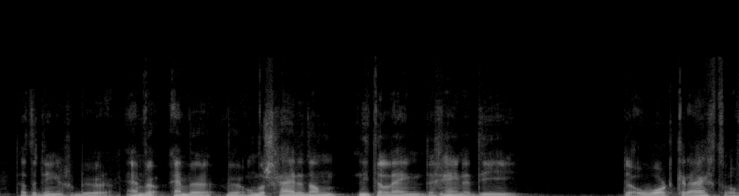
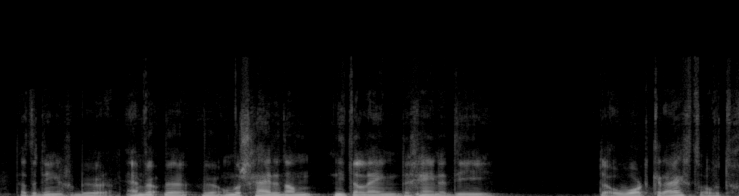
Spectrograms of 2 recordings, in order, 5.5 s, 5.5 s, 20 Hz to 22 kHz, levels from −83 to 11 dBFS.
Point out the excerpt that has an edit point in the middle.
second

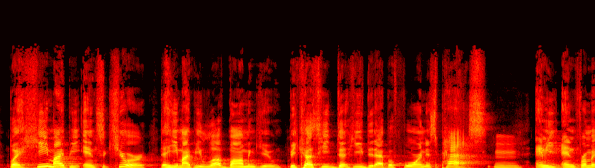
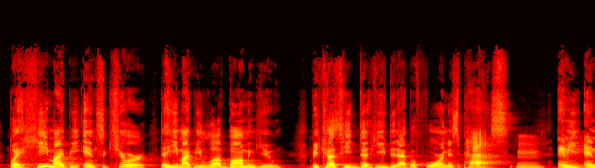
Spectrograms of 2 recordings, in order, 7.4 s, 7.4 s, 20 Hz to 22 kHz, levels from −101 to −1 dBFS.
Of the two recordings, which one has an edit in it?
first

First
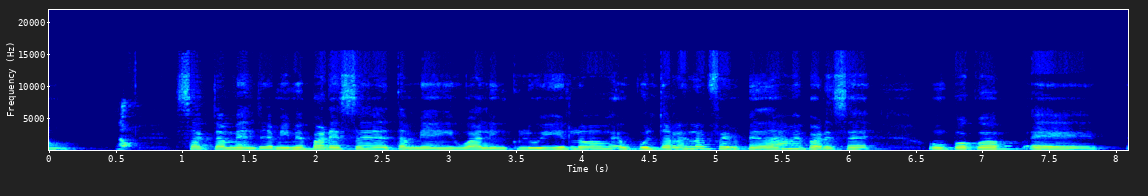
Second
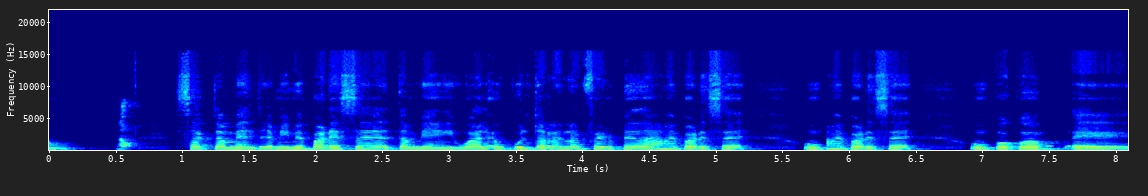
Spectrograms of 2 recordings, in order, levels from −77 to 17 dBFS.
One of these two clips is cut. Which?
second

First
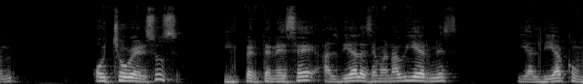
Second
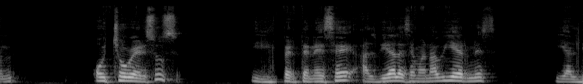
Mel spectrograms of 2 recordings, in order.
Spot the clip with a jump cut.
first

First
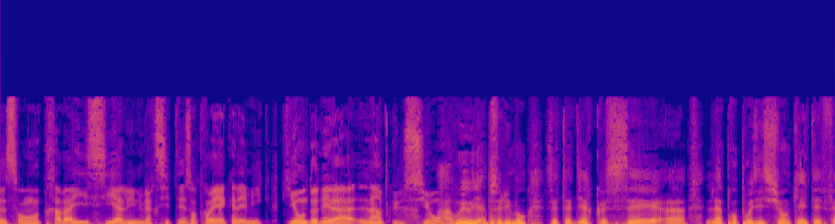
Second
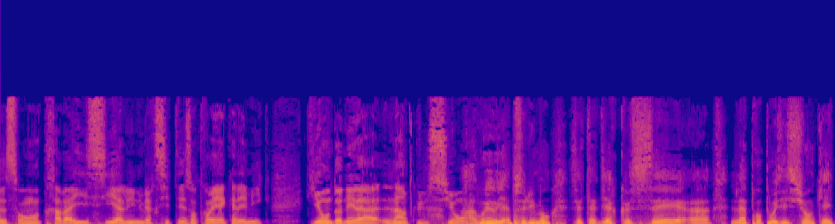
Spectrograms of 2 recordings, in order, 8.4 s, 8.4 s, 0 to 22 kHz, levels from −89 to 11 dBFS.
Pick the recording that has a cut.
first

